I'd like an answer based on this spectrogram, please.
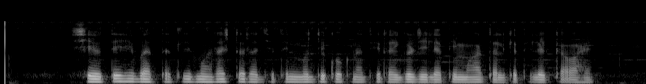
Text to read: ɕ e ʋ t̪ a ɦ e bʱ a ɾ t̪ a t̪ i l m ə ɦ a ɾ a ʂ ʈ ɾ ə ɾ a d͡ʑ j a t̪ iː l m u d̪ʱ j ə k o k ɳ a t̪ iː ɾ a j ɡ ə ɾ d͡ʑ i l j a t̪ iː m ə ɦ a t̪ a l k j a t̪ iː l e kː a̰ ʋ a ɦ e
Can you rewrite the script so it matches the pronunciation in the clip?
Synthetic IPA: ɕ e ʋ t̪ e ɦ e bʱ a ɾ t̪ a t̪ i l m ə ɦ a ɾ a ʂ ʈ ɾ ə ɾ a d͡ʑ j a t̪ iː l m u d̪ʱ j ə k o k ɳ a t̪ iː ɾ a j ɡ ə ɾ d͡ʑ i l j a t̪ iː m ə ɦ a t̪ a l k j a t̪ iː l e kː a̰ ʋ a ɦ e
